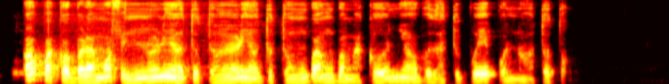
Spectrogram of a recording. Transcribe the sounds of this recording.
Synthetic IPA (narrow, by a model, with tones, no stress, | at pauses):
ɔ˦kʷa˨kɔ˨ba˨ɾa˨mɔ˦fɪ˨n̩˦nu˦ɾi˦ɔ˨tʊ˦tʊ˨n̩˦ɾi˦ɔ˨tʊ˦tʊ˨ŋ̩˦ɡa˦ŋ̩˦ɡa˦ma˨ko˦o˦ɲe˦ɔ˨bʊ˦la˨tu˦pu˦e˦pʊ˨nɔ˨tʊ˦tʊ˨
